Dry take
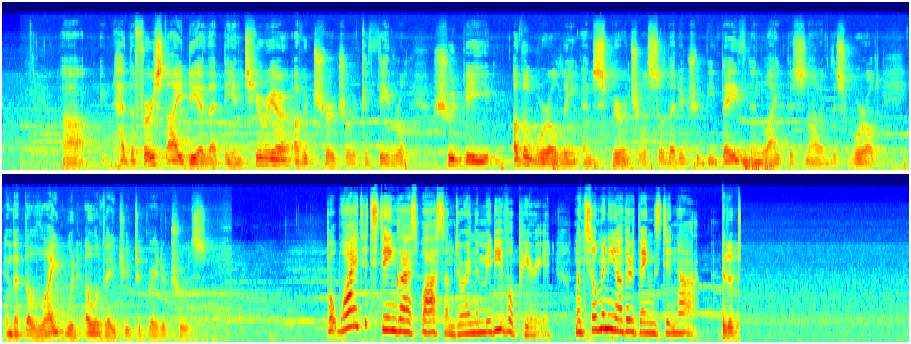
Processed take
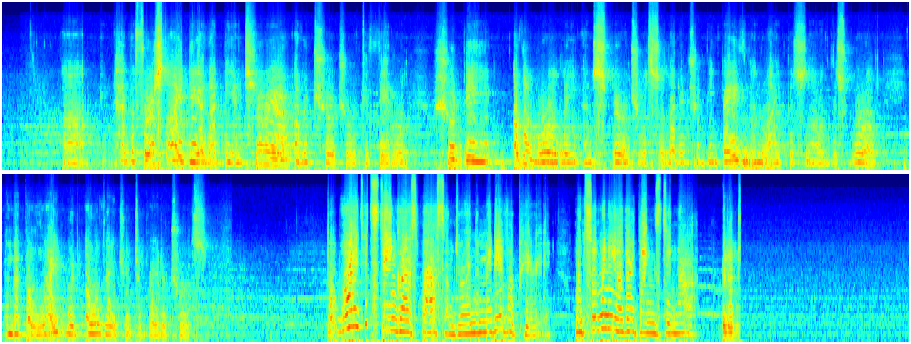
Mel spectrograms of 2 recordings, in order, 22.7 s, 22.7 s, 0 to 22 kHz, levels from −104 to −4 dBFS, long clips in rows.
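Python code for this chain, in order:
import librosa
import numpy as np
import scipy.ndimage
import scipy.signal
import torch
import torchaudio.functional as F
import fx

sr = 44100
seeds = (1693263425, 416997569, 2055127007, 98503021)

y = fx.lower_of_two(x, sr, delay_ms=4.7)
y = F.gain(torch.from_numpy(y), -6.5).numpy()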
